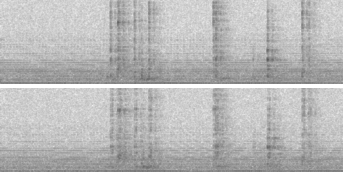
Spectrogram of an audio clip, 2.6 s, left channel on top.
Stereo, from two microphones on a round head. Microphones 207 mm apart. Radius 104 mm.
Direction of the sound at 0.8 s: 35° left (ahead or behind).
